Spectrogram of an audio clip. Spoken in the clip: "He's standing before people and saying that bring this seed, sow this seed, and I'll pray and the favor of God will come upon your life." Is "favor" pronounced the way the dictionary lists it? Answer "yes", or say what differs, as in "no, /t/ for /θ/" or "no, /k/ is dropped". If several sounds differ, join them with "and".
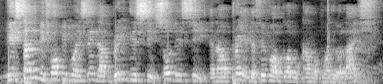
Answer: yes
